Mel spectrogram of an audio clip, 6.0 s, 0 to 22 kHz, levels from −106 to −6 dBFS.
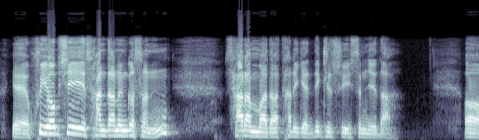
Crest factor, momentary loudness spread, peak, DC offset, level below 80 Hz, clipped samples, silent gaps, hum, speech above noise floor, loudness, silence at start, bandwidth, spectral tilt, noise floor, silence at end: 14 dB; 11 LU; 0 dBFS; under 0.1%; -52 dBFS; under 0.1%; none; none; 42 dB; -13 LUFS; 0.15 s; 7.8 kHz; -4.5 dB/octave; -55 dBFS; 0 s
